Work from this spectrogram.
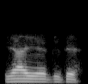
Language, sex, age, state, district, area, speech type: Manipuri, male, 30-45, Manipur, Thoubal, rural, conversation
